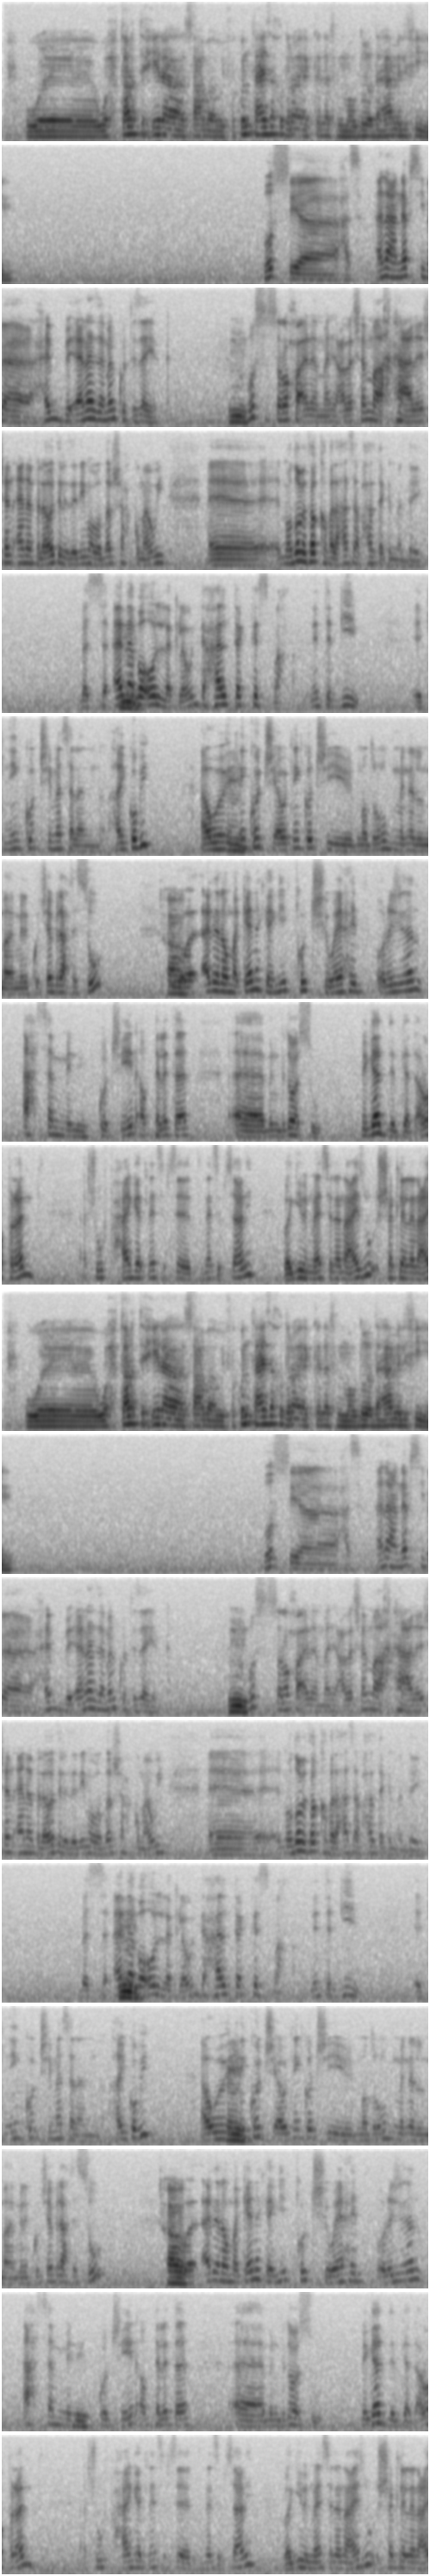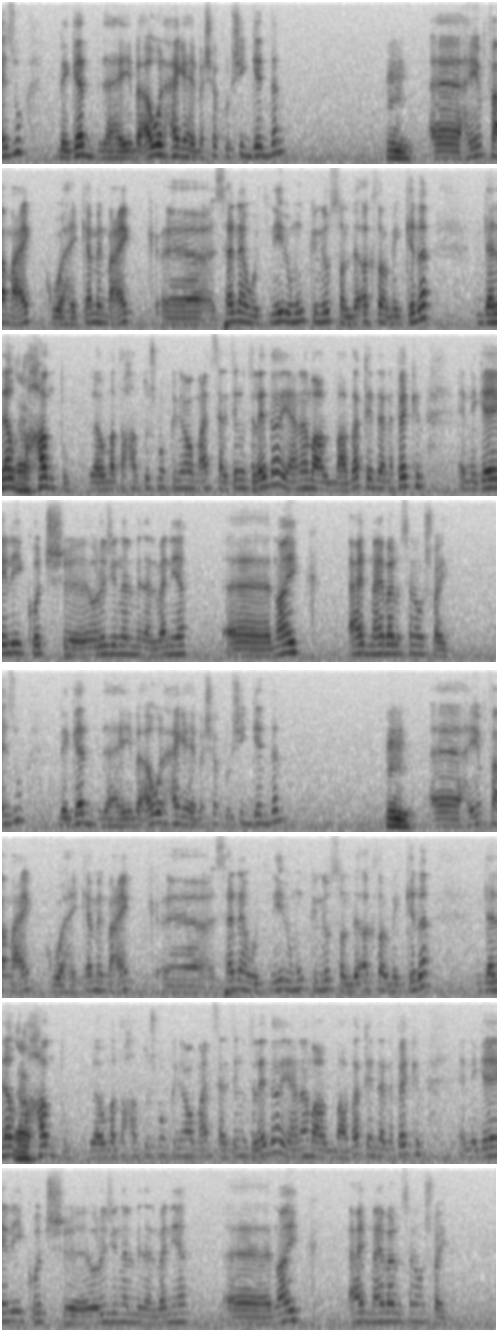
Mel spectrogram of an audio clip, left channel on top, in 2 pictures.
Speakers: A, on the right; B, on the left.
A: و-
B: مم.
A: واحترت حيره صعبه قوي فكنت عايز اخد رايك كده في الموضوع ده اعمل فيه ايه
B: بص يا حسن انا عن نفسي بحب انا زمان كنت زيك
A: امم
B: بص الصراحه انا ما... علشان ما... <laughs> علشان انا في الاوقات اللي زي دي ما بقدرش احكم قوي آه... الموضوع بيتوقف على حسب حالتك الماديه بس انا
A: امم
B: بقول لك لو انت حالتك تسمح ان انت تجيب اتنين كوتشي مثلا هاي كوبي او اتنين
A: امم
B: كوتشي او اتنين كوتشي مضروب من الم... من الكوتشيات بتاعت السوق وانا
A: اه
B: لو مكانك اجيب كوتش واحد اوريجينال احسن من
A: امم
B: كوتشين او ثلاثه آه، من بتوع السوق بجد بجد اروح براند اشوف حاجه تناسب س... تناسب سعري واجيب المقاس اللي انا عايزه الشكل اللي انا عايزه بجد ده هيبقى اول حاجه هيبقى شكله شيك جدا
A: امم
B: آه، هينفع معاك وهيكمل معاك آه، سنه واتنين وممكن يوصل لاكتر من كده ده لو طحنته
A: اه
B: لو ما طحنتوش ممكن يقعد معاك سنتين وثلاثه يعني انا مع- بعتقد انا فاكر ان جاي لي كوتش اوريجينال من المانيا آه، نايك قاعد معايا بقاله سنه وشويه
